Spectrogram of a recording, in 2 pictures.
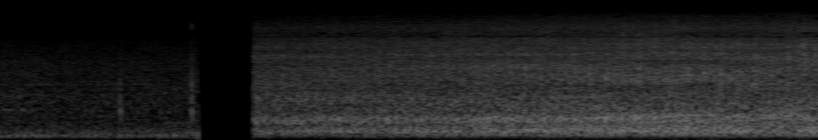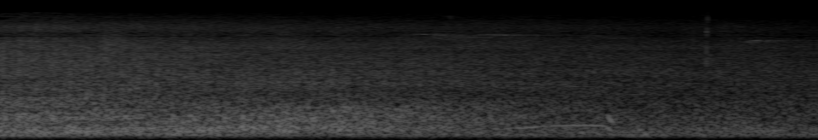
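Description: A passing vehicle: after a brief dropout about a second in, a loud even noise swells for a couple of seconds and then slowly fades.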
